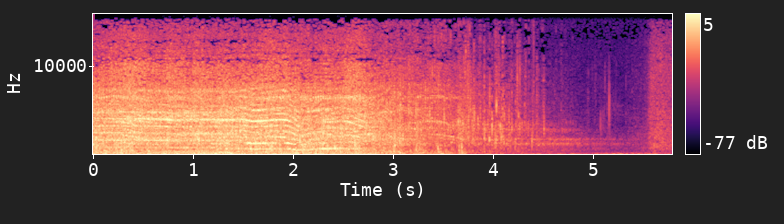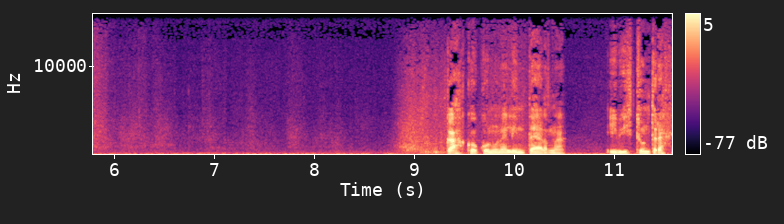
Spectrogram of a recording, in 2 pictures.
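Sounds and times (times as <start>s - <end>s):
power drill boring a hole in a wall: 0.0s - 4.9s
speech: 9.3s - 11.5s.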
